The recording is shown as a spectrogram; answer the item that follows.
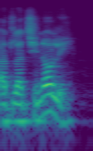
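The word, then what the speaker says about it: Atlachinolli: O peor aún, la representación del águila del Atlachinoli. ¿Sí lo dije bien? Por favor, corríjame. Sí, ¿verdad? – Sí, lo dijiste bien.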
